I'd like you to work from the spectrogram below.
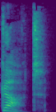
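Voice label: "gut", British English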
